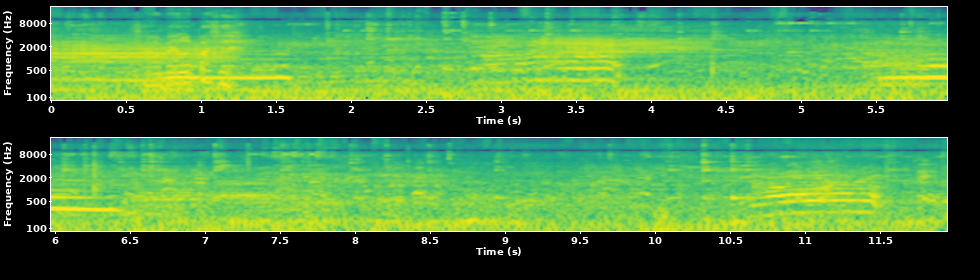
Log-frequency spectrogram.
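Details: Sacrificial cattle rampaging as they are unloaded from a truck: several drawn-out, tonal moos come at about one, three and a half, six and eleven seconds, over steady crowd chatter and shouting.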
